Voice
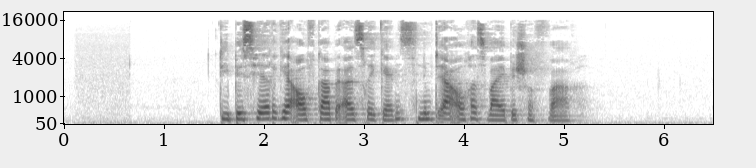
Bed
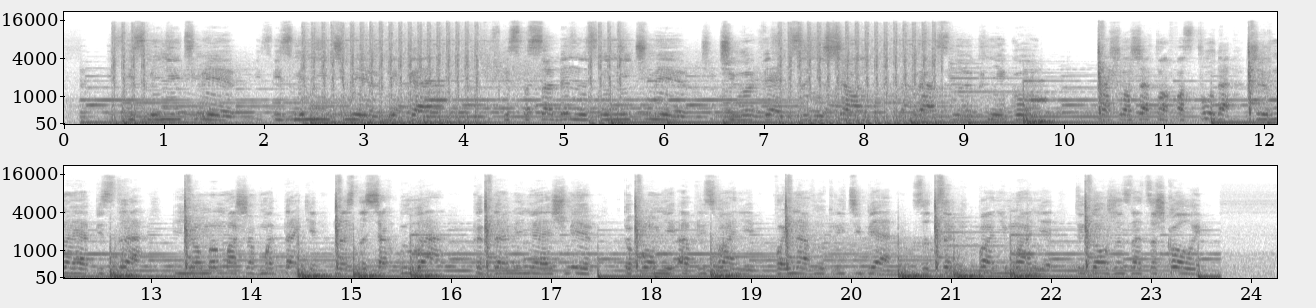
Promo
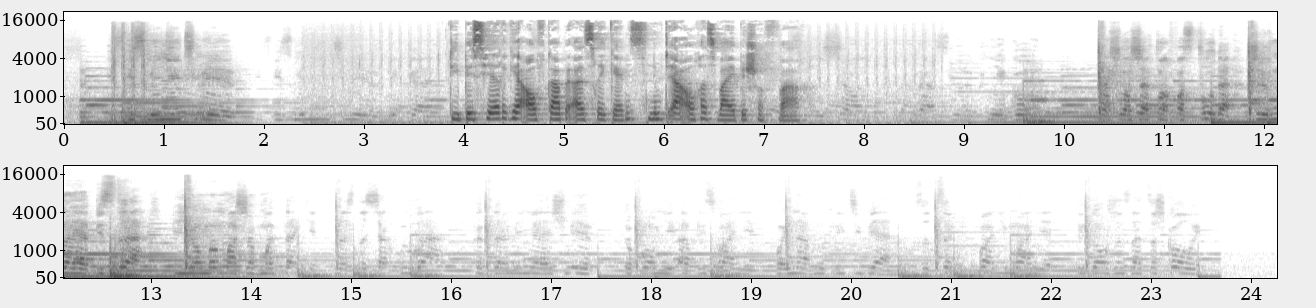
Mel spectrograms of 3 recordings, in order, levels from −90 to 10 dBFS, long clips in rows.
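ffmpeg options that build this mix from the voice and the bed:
ffmpeg -i stem1.wav -i stem2.wav -filter_complex "[0:a]adelay=2300,volume=2dB[link_01];[1:a]volume=19dB,afade=type=out:start_time=1.06:duration=0.87:silence=0.1,afade=type=in:start_time=9.2:duration=1.38:silence=0.1,afade=type=out:start_time=12.65:duration=1.84:silence=0.0794328[link_02];[link_01][link_02]amix=inputs=2:normalize=0" out.wav

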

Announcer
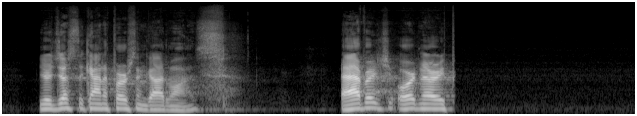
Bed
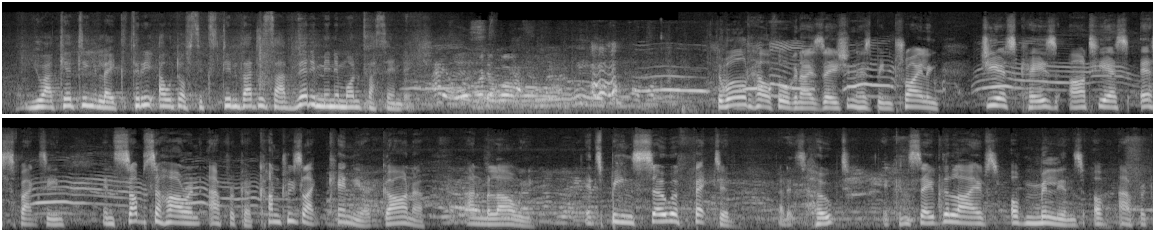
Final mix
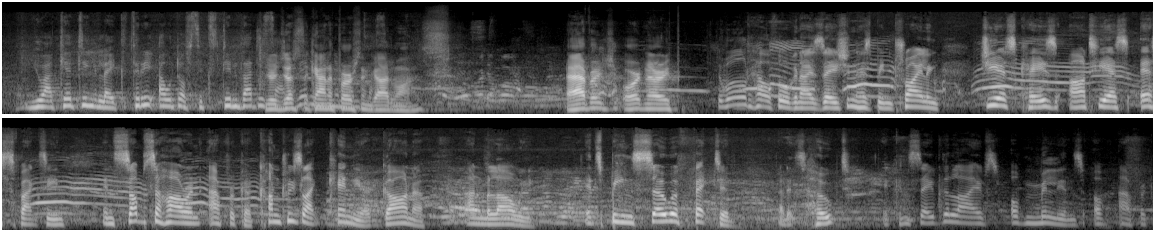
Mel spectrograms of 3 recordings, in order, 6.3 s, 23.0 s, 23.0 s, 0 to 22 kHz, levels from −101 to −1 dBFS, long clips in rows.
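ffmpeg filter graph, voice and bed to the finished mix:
ffmpeg -i stem1.wav -i stem2.wav -filter_complex "[0:a]adelay=2250,volume=-2.5dB[link_01];[1:a]volume=10.5dB,afade=type=out:start_time=2.34:duration=0.45:silence=0.298538,afade=type=in:start_time=7.15:duration=1.03:silence=0.149624,afade=type=out:start_time=19.27:duration=1.45:silence=0.188365[link_02];[link_01][link_02]amix=inputs=2:normalize=0" out.wav

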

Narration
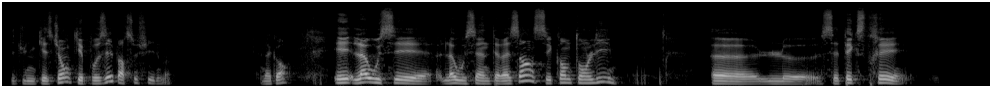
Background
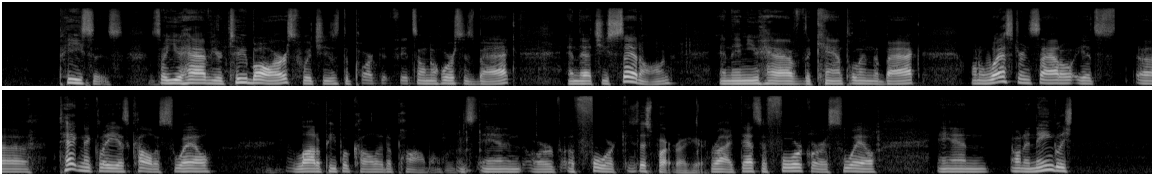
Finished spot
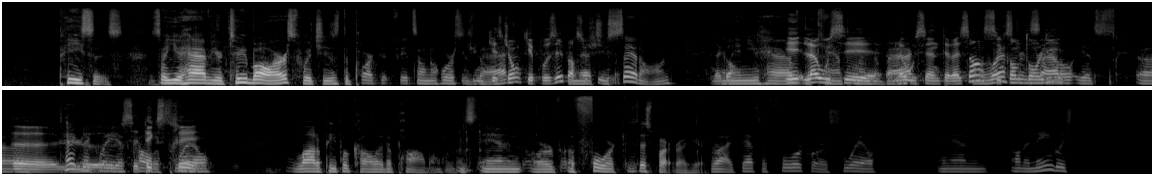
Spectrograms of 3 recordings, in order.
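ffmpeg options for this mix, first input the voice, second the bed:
ffmpeg -i stem1.wav -i stem2.wav -filter_complex "[0:a]adelay=4500,volume=-2.5dB[link_01];[1:a]volume=4dB,afade=type=out:start_time=3.63:duration=0.68:silence=0.375837,afade=type=in:start_time=14.31:duration=0.51:silence=0.501187,afade=type=out:start_time=17.24:duration=1.81:silence=0.141254[link_02];[link_01][link_02]amix=inputs=2:normalize=0" out.wav

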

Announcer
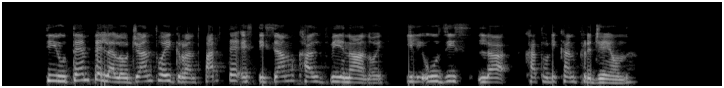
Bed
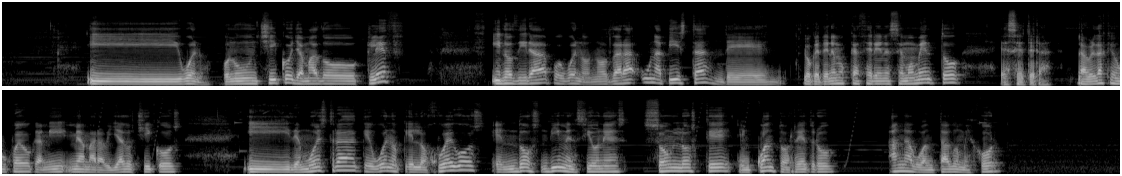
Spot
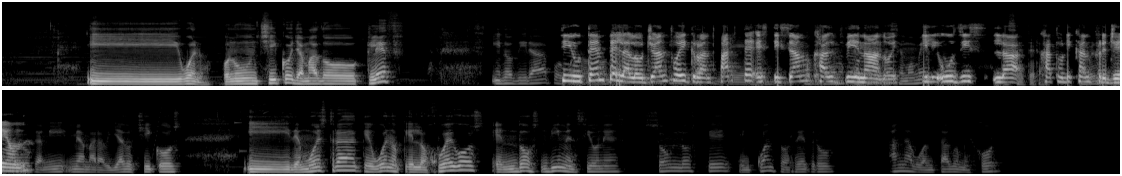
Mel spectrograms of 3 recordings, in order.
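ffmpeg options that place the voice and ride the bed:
ffmpeg -i stem1.wav -i stem2.wav -filter_complex "[0:a]adelay=5150,volume=3dB[link_01];[1:a]volume=10.5dB,afade=type=out:start_time=4.63:duration=0.29:silence=0.158489,afade=type=in:start_time=12.23:duration=1:silence=0.281838,afade=type=out:start_time=15.79:duration=1.54:silence=0.158489[link_02];[link_01][link_02]amix=inputs=2:normalize=0" out.wav

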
